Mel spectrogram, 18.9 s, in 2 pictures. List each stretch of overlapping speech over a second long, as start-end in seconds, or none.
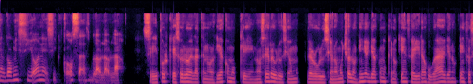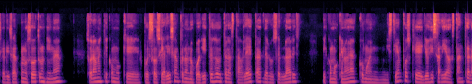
none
